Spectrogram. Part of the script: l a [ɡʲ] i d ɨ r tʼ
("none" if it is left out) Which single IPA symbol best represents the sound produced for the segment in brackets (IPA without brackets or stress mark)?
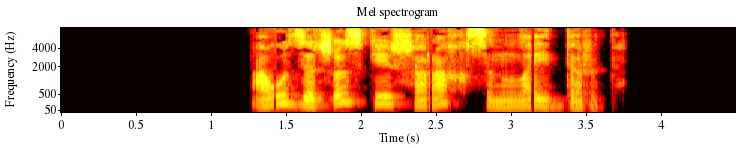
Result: none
